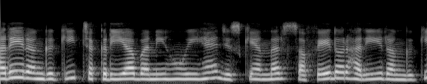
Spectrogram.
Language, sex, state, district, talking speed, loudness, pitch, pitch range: Hindi, female, Bihar, Kaimur, 195 wpm, -16 LUFS, 250 Hz, 240-260 Hz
